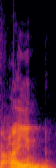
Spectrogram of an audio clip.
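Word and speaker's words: עין: اليهود السفرديم بيقولوا عين زي العربي، الاشكناز ما بيعرفوش يقولوا حرف العين، ما بيقدروش يقولوه، فبيطلع حرف سايلنت زي الهمزة. زي كلمة عين اللي هي العين، هم بيقولوا عين، صعب عليهم ان هم يقولوا حرف عين.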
